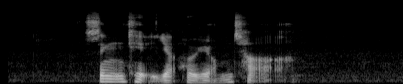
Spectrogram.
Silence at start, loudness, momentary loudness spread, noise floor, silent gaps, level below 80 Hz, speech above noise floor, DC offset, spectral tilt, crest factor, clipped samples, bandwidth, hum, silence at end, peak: 0.85 s; -25 LUFS; 13 LU; -58 dBFS; none; -66 dBFS; 33 dB; under 0.1%; -4.5 dB/octave; 22 dB; under 0.1%; 12.5 kHz; none; 1.1 s; -6 dBFS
